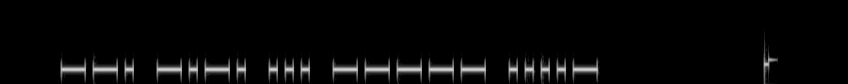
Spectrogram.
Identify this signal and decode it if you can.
Morse code, heard as a keyed tone, about 16 wpm, 700 Hz. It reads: GCS04
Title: Code Groups - 5 Letter:Numbers - 15wpm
